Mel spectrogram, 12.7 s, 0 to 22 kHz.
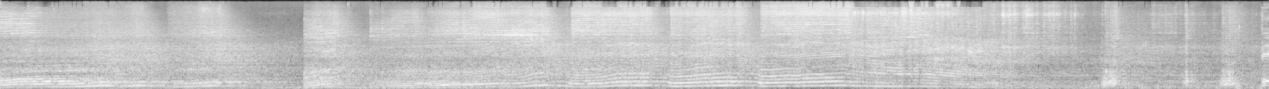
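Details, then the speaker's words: Honda CR80 two-stroke with a Keihin PWK 28 carburetor from the CR85: revs rise and fall in blips, rich and blubbery at the top but pulling crisply low and mid; loading up, later traced to a fouled spark plug. "it sounds like it's loaded up at the top but I do notice that it pulls really [ __ ] good at the bottom at Mid so it might need a little bit more tuning"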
